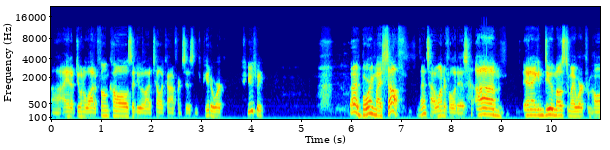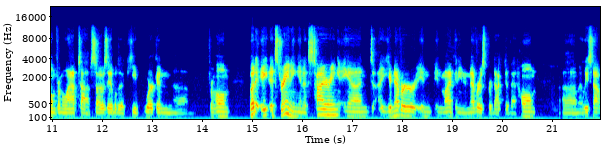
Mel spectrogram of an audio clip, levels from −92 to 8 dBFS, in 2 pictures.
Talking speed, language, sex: 215 wpm, English, male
